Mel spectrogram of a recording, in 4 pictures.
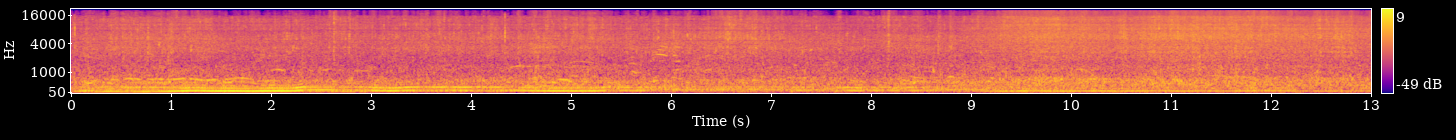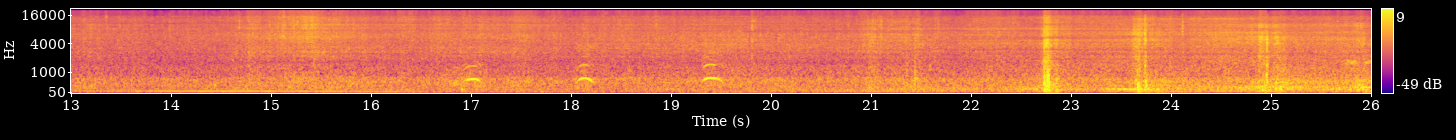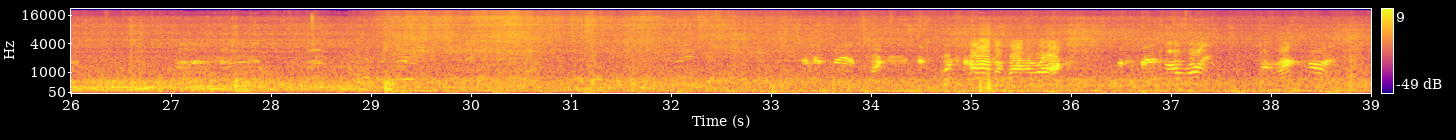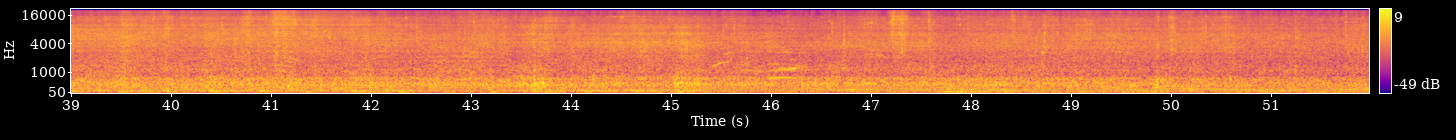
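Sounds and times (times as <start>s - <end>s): choppy water: 0.0s - 51.9s
waves washing: 0.0s - 51.9s
wind on microphone: 22.5s - 44.2s
rising and falling calls: 32.0s - 38.8s.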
